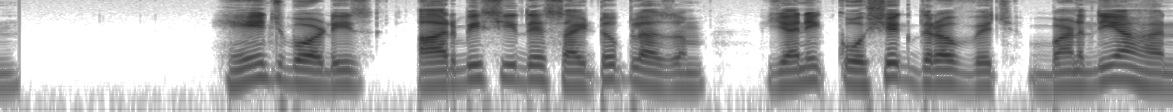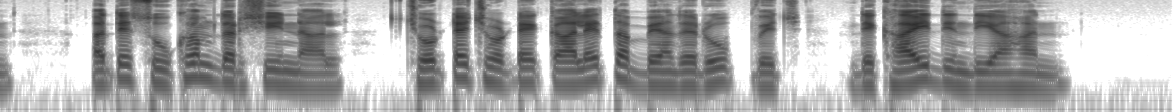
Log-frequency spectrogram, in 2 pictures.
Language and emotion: Punjabi, neutral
